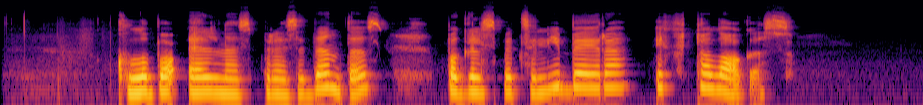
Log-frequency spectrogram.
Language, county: Lithuanian, Vilnius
